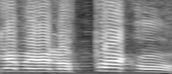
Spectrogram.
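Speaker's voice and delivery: mock shout. Telling a story, the speaker re-enacts shouting for the police: retelling a shout. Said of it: "Y yo voy y grito".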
